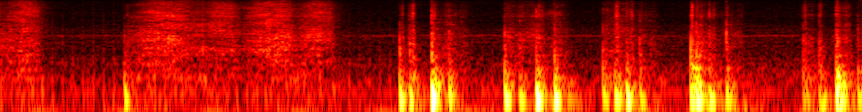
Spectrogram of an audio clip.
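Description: Fingertips scratch and tap near the logo on the closed lid of a large, hollow black cardboard Adidas shoe box. A soft, breathy scratching hiss comes first, then quick clusters of dull, hollow, low taps that die away almost instantly.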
